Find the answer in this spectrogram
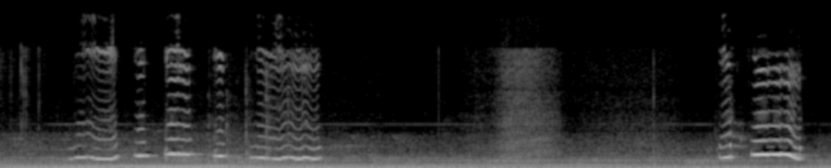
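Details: One-year-old male cockatiel imitating sounds: warbling wavering whistles in the first two seconds, a gap with a soft hiss, then a loud sliding whistle near the end.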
